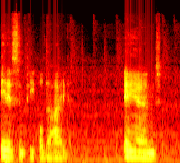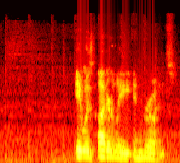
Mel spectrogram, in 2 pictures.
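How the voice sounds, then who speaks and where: A man voicing a composed, courteous but pointed noblewoman in a tabletop game, speaking in a halting, measured, diplomatic way. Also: mid-range voice, steady tone. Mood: grave. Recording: music behind the voice.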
